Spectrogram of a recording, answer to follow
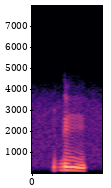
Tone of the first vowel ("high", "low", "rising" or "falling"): falling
